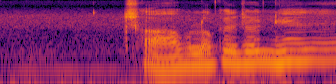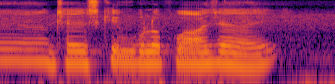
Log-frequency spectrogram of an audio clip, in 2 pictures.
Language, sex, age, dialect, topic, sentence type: Bengali, male, 18-24, Jharkhandi, banking, statement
